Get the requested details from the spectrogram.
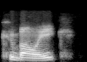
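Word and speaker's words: Kubalík: Because the other guy that I have been riding pretty hard the last 5 or 6 games is Kubalik. That's the pronunciation.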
